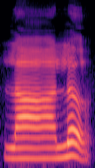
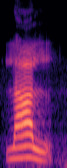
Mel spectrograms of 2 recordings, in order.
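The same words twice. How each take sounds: First: लाल stretched into "laa-la"; sounded-out pronunciation. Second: Said in the usual way. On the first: Shown as a demonstration. Teacher showing how it is read, लाल split "laa-la". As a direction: sound out लाल slowly in two parts. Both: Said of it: "तो उसका उच्चारण होगा".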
